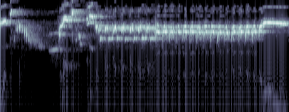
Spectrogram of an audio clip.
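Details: Timbrado canary song: a falling whistled glide, then a long, steady, rapidly rolled trill held at one pitch for over two seconds, ending on a slightly higher buzzy note.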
